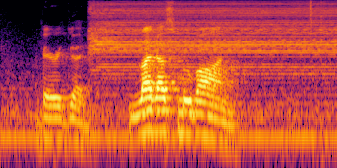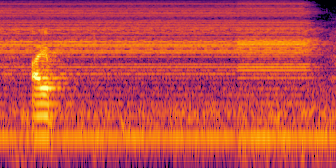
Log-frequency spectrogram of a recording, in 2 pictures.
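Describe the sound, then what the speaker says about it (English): A household clothes dryer buzzes loudly and continuously to signal dry laundry, a steady electric tone that starts near the beginning and runs almost to the end while someone speaks briefly over it. "That's my dryer telling me that the clothes are dry."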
